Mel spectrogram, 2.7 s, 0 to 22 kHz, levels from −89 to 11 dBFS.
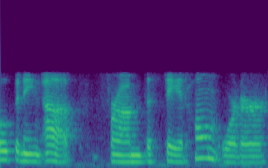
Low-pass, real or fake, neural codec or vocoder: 3.6 kHz; real; none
